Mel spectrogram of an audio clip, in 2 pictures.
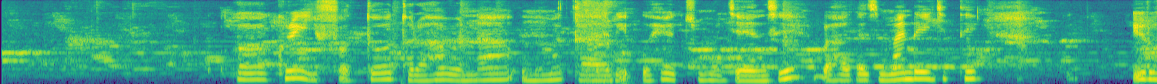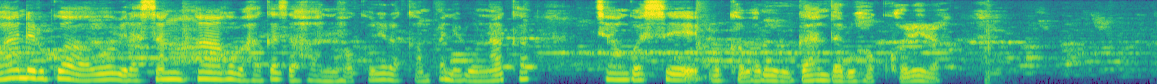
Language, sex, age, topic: Kinyarwanda, female, 18-24, government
